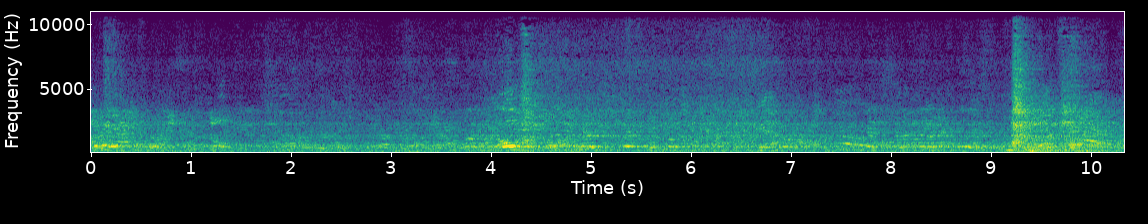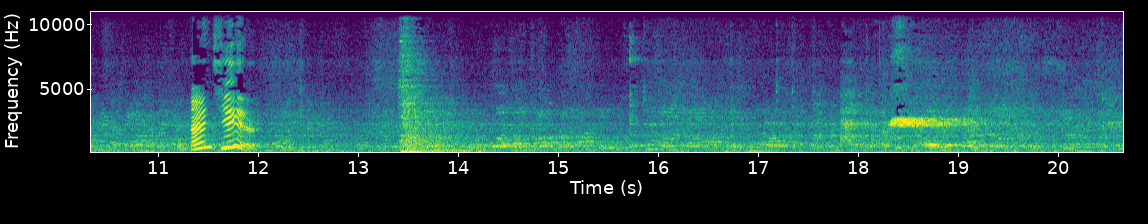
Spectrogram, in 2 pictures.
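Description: Spectators chatter and cheer in the background.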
